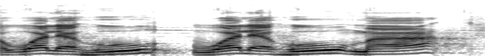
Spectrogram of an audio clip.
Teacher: इसको खींचना नहीं, वला नहीं पढ़ना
